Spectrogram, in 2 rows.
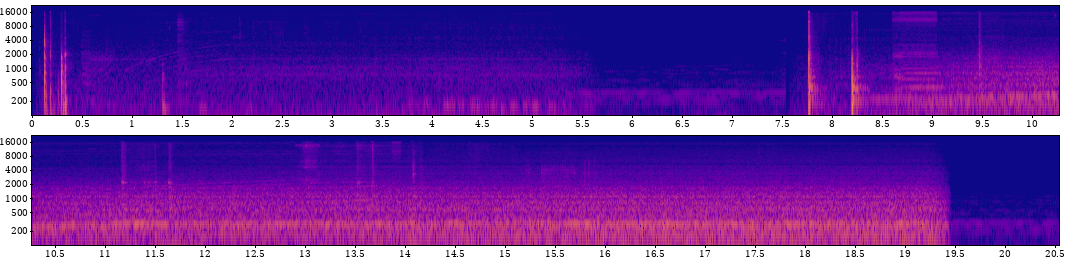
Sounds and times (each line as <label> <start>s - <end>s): heating 7.8s - 19.5s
